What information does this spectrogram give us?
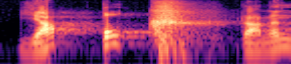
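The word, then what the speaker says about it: יבק: 그리고 야복강이라는 단어가 야보크라는 단어예요.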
